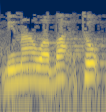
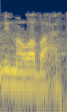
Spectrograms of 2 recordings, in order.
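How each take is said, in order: First: The final verb ends with the sound 'tu'. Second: The final verb ends with the sound 'at'. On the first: The mother herself speaks about what she bore. "يعني يكون الكلام هذا لمن؟ لحنة نفسها" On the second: Someone else speaks about what she bore. "هذه قراءة الجمهور"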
